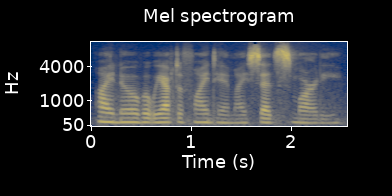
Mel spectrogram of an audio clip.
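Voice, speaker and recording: Quiet young male detective, woman voicing: low, flat, in-character fanfic reading. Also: moderate pace. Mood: deadpan reading.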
